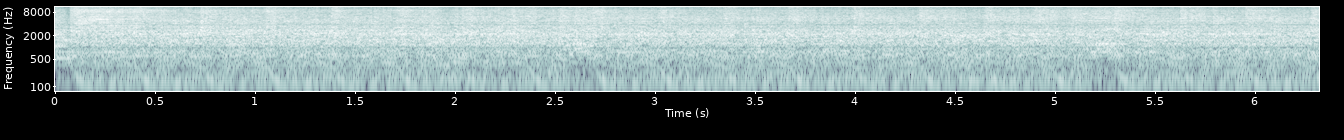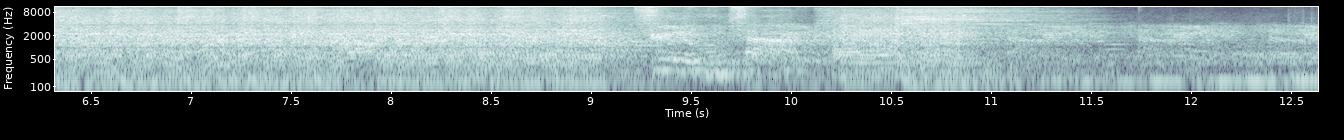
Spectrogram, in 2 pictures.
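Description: Loud hardcore (gabber) dance music from a DJ set over a concert PA, recorded from within the crowd. Near the end the sound dips and the treble drops away, leaving a deeper, filtered sound.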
